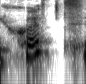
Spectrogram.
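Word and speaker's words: Skött: And the farm name is also, and my family name is also Skott, but it's with the Swedish O with the 2 dots. So it's actually Skott.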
